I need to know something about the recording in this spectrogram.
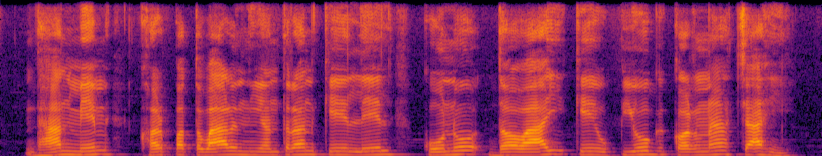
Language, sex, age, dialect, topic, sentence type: Maithili, male, 18-24, Eastern / Thethi, agriculture, question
